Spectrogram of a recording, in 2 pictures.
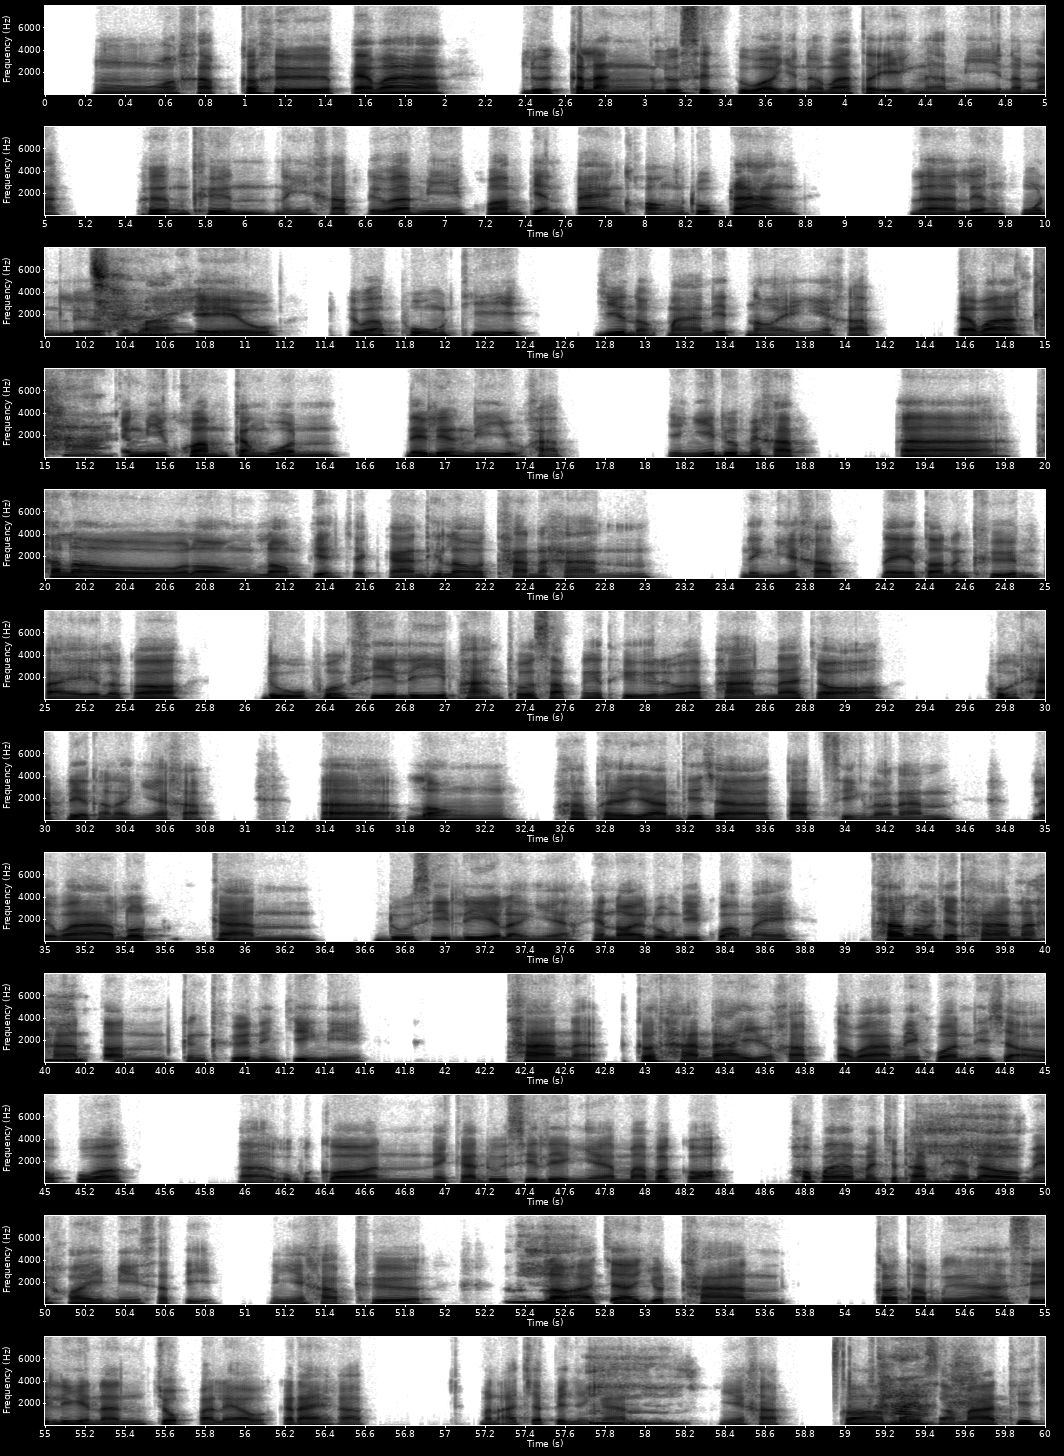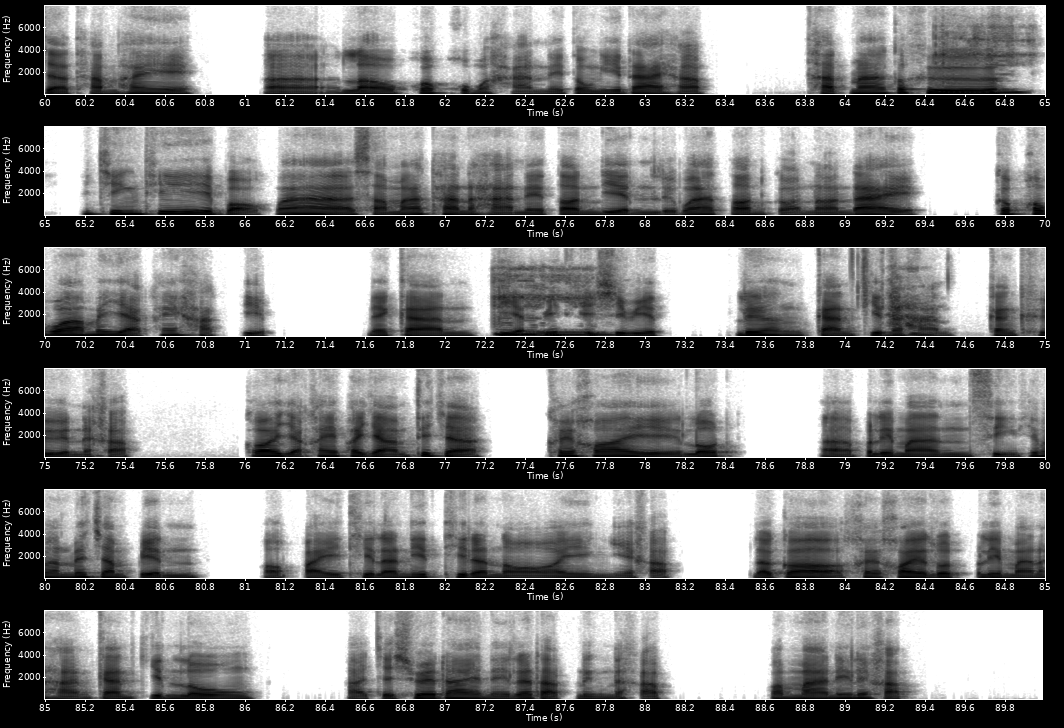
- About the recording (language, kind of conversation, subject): Thai, advice, ทำไมฉันถึงกินมากเวลาเครียดแล้วรู้สึกผิด และควรจัดการอย่างไร?
- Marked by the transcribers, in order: other background noise; tapping; lip smack; lip smack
